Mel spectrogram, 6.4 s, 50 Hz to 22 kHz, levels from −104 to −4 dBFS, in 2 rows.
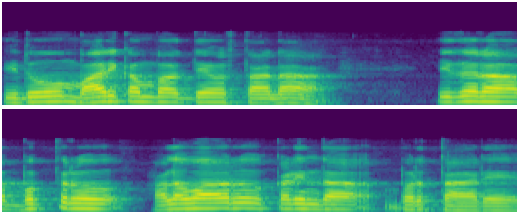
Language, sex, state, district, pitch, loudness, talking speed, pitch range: Kannada, male, Karnataka, Shimoga, 155 Hz, -18 LUFS, 75 wpm, 140-160 Hz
